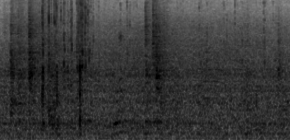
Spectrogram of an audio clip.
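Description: Restaurant dining-room background noise with a few short sharp clicks and rustles in the first second or so and again a little past two seconds in.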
